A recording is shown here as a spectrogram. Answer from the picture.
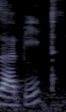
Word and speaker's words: habitent: You weren't here with the pronunciation thing, but do you remember that the E, E, S, E, and E, N, T? It's just silent. Good. Yeah, it's not the same, it's just silent. Okay. So, est-ce qu'elle, and what would you do after the S? Remember, H's aren't pronounced.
